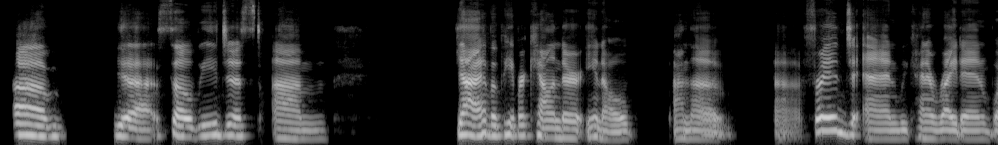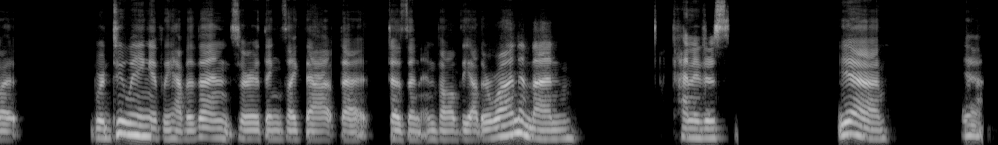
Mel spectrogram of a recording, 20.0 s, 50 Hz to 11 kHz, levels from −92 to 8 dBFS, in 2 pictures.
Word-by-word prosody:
Um, 195 -3 +4 0.5
yeah, 175 -6 +3
so 190 -1 +3
we 200 +5 -2
just, 195 -2 -2
um 150 -2 -4 1.3
Yeah, 220 -1 +8
I 215 - +9
have 200 +5 +3
a 195 - +2
paper 200 -1 -1
calendar, 170 -6 -1
you 185 +1 -3
know, 140 -1 -3 0.4
on 155 -1 -7
the, 220 - -4 0.5
uh, - - -12
fridge, 280 -4 +4
and 150 -1 -1
we 150 0 -6
kinda 155 -3 -4
write 150 -1 0
in 145 -1 -3
what 140 -1 -4 0.7
we're 165 -1 +1
doing 210 0 +2
if 165 -1 -5
we 150 - -5
have 145 -2 -4
events 165 0 -1
or 150 0 +1
things 150 0 -6
like 145 -1 -3
that 140 0 -3
that 140 -2 -2 0.2
doesn't 145 -2 -1
involve 140 -1 -6
the 145 - -2
other 140 +2 -2
one, 205 +7 +3
and 205 -9 +2
then 155 +1 +1 1.0
kinda 165 -1 0
just 165 0 +1 1.1
Yeah. 205 -9 +4 0.8
Yeah. 100 0 -5
160 Hz, 140 wpm, -23 LUFS, 150-195 Hz, 1.3 s, I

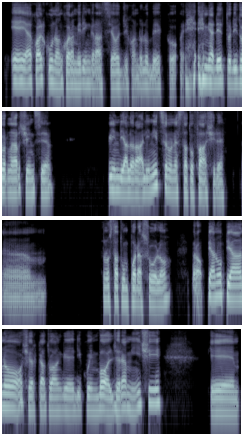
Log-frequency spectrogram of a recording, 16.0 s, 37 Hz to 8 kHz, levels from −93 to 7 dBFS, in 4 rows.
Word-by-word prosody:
e 140 -2 +2
a 135 +2 +1
qualcuno 140 -2 +1
ancora 120 +1 0
mi 115 0 -2
ringrazia 125 -3 -3
oggi, 115 0 -4
quando 115 - -8
lo 120 0 -3
becco, 115 - -6
e 130 - -9 0.2
e 155 - +3
mi 140 -2 +4
detto 140 -1 +3
di 130 +1 0
tornarci 125 -1 +2
insiem 120 -1 -1 0.9
quindi, 135 -2 +1
allora, 120 0 +4
all'inizio 160 +6 +1
non 130 -4 0
è - - +1
stato - - 0
facile, - - 0 0.2
ehm, - - -9 0.9
sono 130 0 -2
stato 130 -1 +2
un 125 - -3
po' 125 - +4
da 125 - +3
solo, 120 +4 -1 0.3
però - - 0
piano, 160 +3 +3
piano 145 -2 +4 0.2
ho - - +1
cercato 125 0 -2
anche 125 0 -3
di - - -7
coinvolgere 125 0 +1
amici 165 +7 -1 0.8
che 115 -1 +1
130 Hz, 155 wpm, -23 LUFS, 120-140 Hz, 0.9 s, mi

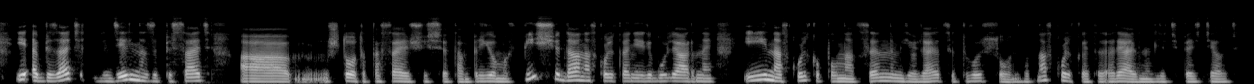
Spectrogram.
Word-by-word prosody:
И 230 - +8
обязательно 175 +6 +3 0.2
отдельно 190 +4 +6
записать, 155 +3 -1 0.3
а, 130 -1 +4
м, - - -8
что-то 140 -2 +2
касающееся, 130 -1 -3
там, 125 0 -5
приёмов 135 0 -1
пищи, 255 -3 +2
да, 195 -1 +4
насколько 160 -3 -2
они 150 -1 -2
регулярны 145 -1 0 0.3
и 210 +5 +4
насколько 190 +1 +1
полноценным 145 +3 -1
является 130 +1 -2
твой 150 +5 -4
сон. 120 -5 -5
Вот 125 -1 -9
насколько 180 -6 -3
это 125 +1 -6
реально 125 -2 +1
для 125 0 -5
тебя 125 +1 -5
сделать? 125 0 -5
145 Hz, 135 wpm, -24 LUFS, 130-165 Hz, 0.3 s, И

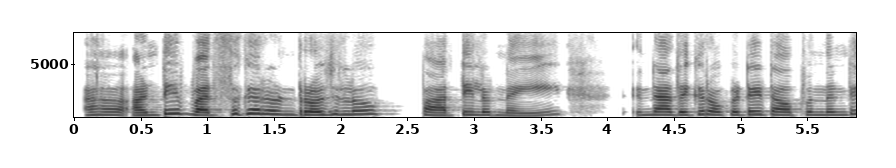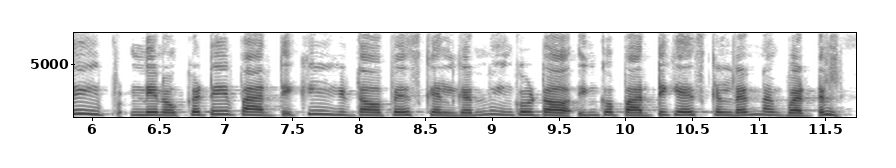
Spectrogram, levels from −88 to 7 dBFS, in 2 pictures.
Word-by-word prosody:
ఆ! - - -2 0.3
అంటే 250 +8 +1 0.2
వరుసగా 260 +10 +5
2 300 -3 -2
రోజులు 300 +3 +2 0.5
పార్టీలు 255 +3 +1
ఉన్నయి. 225 -3 -5 0.8
నా 280 - +8
దగ్గర 270 +4 +1
ఒకటే 275 +2 +1
టాప్ 265 -1 +1
ఉందంటే, 270 +5 -4 0.2
ఇప్పుడు 285 - -17
నేను 260 -1 +3
ఒక్కటే 275 +5 -1 0.2
పార్టీ‌కి 255 - -1 0.2
ఈ - - -10
టాప్ 255 0 0
ఎసుకెళ్ళగలను. 255 +1 -4
ఇంకో 280 +1 -2
టా 250 - +6 0.2
ఇంకో 255 +1 -3
పార్టీ‌కి 245 +4 0
ఎసుకెళ్ళడానికి 265 +1 -2
నాకు 260 -3 -5
బట్టలు 230 +5 +1
265 Hz, 135 wpm, -22 LUFS, 250-280 Hz, 0.8 s, నా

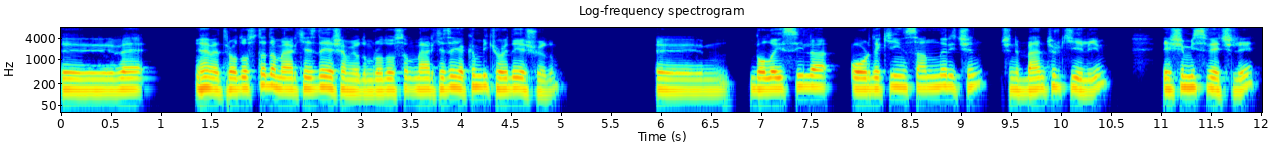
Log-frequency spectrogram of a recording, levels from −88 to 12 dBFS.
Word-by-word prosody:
Eee, 135 -1 0
ve 145 0 +1 0.4
Evet, 150 -3 +2
Rodos'ta 155 +4 +2
da 180 - +4
merkezde 150 +1 +2
yaşamıyordum. 135 -5 0
Rodos'ta 140 +2 0
merkeze 145 +2 0
yakın 165 +2 +1
bir 175 - -1
köyde 155 -1 +2
yaşıyordum. 135 0 -2 1.0
Emm, 135 -1 -3 0.3
dolayısıyla 160 +3 +3
oradaki 150 +2 +3
insanlar 165 +1 -1
için 170 +4 -5
Şimdi 140 -2 -6
ben 145 +2 +2
Türkiyeliyim, 160 +2 -3 0.5
eşim 145 +3 +1
İsveçli, 155 +3 -2
150 Hz, 115 wpm, -22 LUFS, 140-165 Hz, 1.0 s, da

